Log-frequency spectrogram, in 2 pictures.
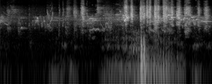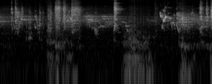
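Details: Budgerigars exchanging food produce a lively run of rapid high chirps and warbled chatter. A louder burst with a low thud comes about three seconds in, followed by quieter scattered chirps.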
